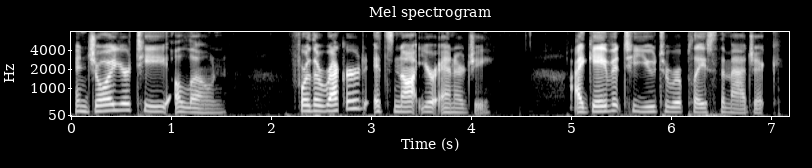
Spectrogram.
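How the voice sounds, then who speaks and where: A woman's voice: fairly low pitch, moderate pace, fairly bright tone, smooth, dry recording, clean studio sound, lightly acted. A woman voicing a sneering, amused sorcerer father. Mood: cold. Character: cruel, mocking male sorcerer father. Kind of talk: audiobook dialogue reading.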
